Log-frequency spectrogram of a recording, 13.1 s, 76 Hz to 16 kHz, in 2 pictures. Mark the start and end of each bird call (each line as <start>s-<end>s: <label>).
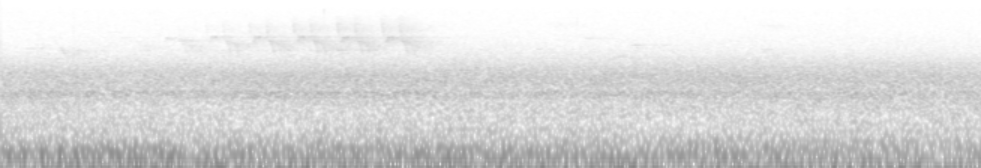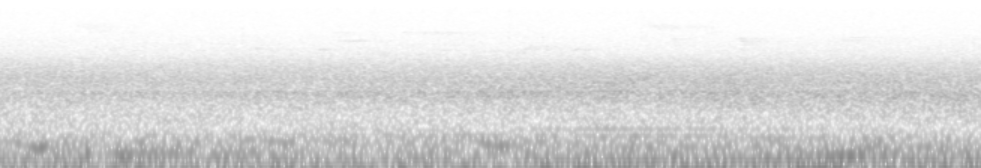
0.0s-5.3s: Gray Catbird (Dumetella carolinensis)
0.8s-2.9s: Ovenbird (Seiurus aurocapilla)
8.4s-13.1s: Gray Catbird (Dumetella carolinensis)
